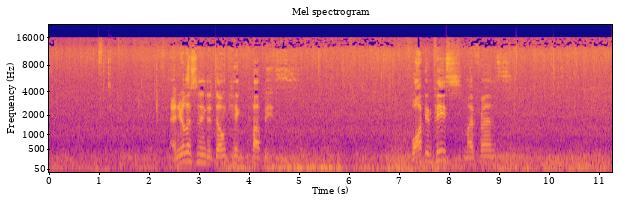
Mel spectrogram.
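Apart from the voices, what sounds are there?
thunderstorm with rain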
